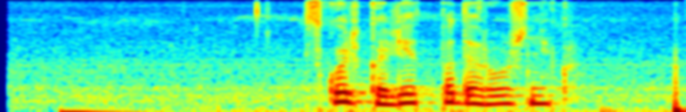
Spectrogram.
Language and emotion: Russian, neutral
